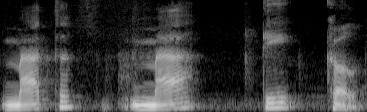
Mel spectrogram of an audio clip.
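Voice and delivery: मैथमेटिकल stretched out syllable by syllable; drawn out so each part is heard; very slow model pronunciation. Shown as a demonstration. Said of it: "पहले lesson वाली आवाज़ पढ़ेंगे". (बहुत धीरे, हर हिस्सा अलग)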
